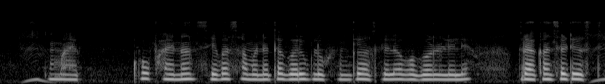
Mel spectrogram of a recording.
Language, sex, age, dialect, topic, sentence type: Marathi, female, 18-24, Varhadi, banking, statement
